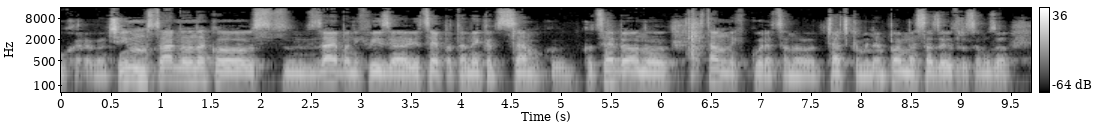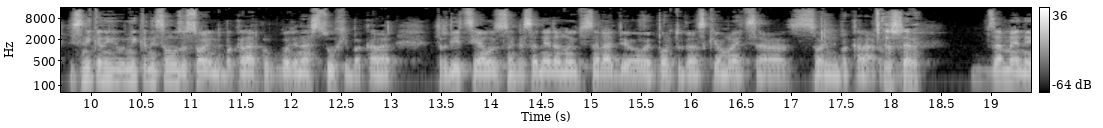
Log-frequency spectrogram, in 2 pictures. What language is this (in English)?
Croatian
